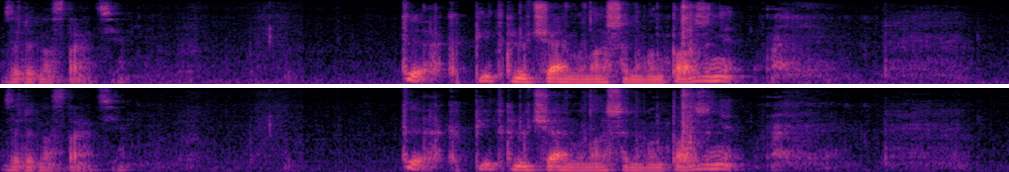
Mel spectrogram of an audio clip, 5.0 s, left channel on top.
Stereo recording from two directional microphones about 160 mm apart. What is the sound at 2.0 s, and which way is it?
Speech, 25° left (ahead or behind).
